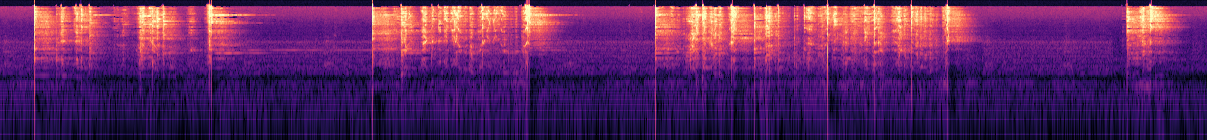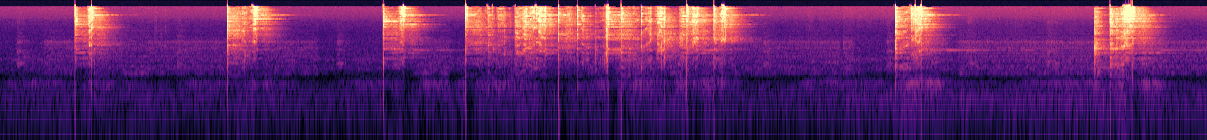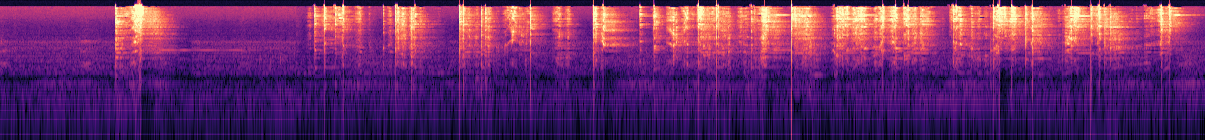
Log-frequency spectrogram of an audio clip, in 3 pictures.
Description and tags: Sword slides
Made with a table knife and a dagger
